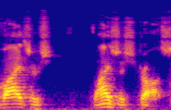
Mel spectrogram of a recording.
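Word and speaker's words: Weierstrass: provide a rigorous proof was German mathematician Carl Weiser-Strauss, I think is how you pronounce it.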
